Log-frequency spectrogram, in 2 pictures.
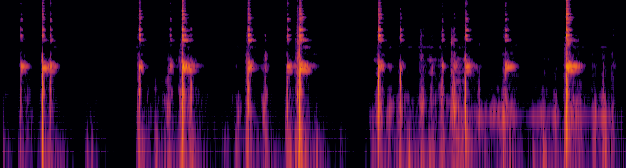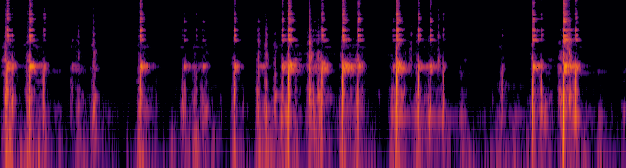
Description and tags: Store Wine Bottles Clinking
clink, crinkle, checkout, ambience, food, cooling, clunk, store, produce, can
